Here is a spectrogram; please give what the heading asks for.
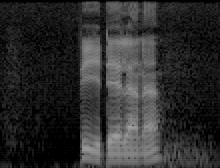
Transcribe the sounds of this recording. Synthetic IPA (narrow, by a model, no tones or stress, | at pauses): pidelana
